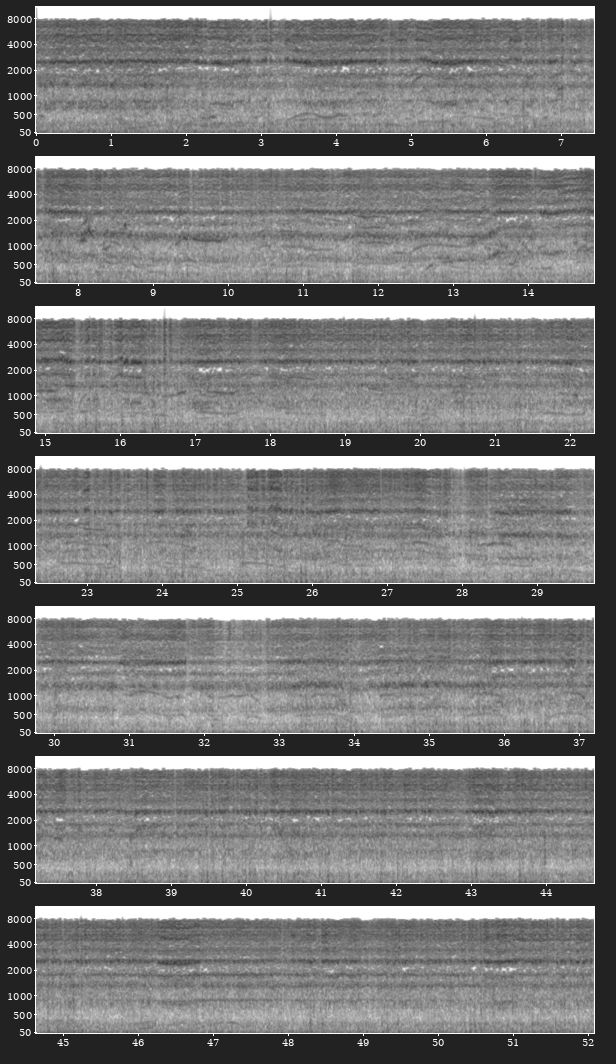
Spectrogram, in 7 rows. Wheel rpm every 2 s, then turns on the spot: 220, 220, 230, 220, 170, 160, 180, 230, 220, 230, 230, 230, 230, 220, 170, 160, 160, 170, 220, 230, 230, 230, 230, 230, 230, 230.
none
